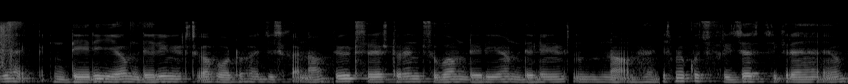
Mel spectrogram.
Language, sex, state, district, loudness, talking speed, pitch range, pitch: Hindi, male, Chhattisgarh, Korba, -40 LUFS, 175 wpm, 115-130 Hz, 120 Hz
